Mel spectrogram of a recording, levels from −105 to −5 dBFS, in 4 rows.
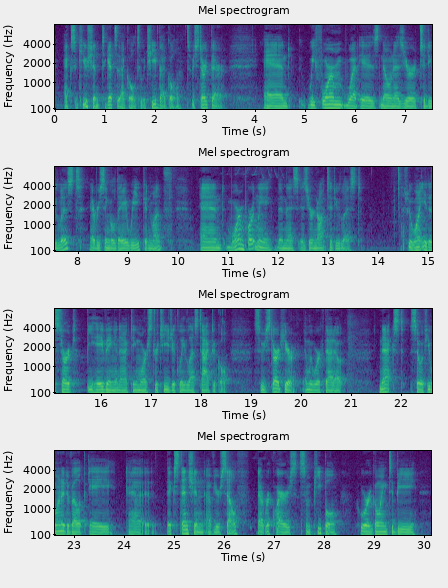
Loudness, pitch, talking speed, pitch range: -36 LUFS, 95 Hz, 165 wpm, 95-105 Hz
